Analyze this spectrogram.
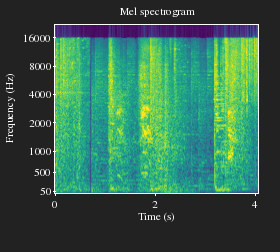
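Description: Cartoon fight-scene soundtrack: dramatic music with crash and impact effects as armoured suits clash, with sharp hits about a second in and again just after three seconds.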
